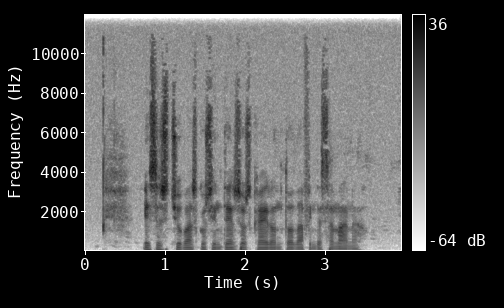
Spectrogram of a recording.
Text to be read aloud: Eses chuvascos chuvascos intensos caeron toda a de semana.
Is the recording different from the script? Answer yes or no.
yes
